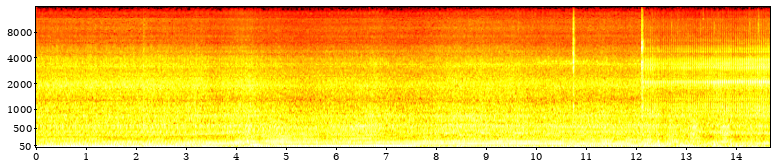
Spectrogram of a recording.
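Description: Jabiru light aircraft's air-cooled engine and propeller running steadily at low power, heard from inside the cabin; the engine note swells a little about four seconds in. A steady high tone joins about twelve seconds in.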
